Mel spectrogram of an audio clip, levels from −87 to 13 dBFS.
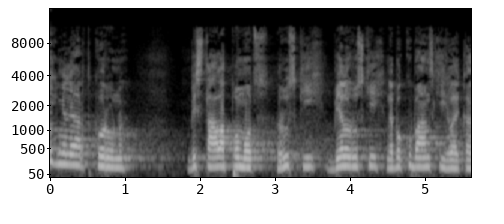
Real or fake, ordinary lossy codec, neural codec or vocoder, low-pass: real; MP3, 48 kbps; none; 14.4 kHz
